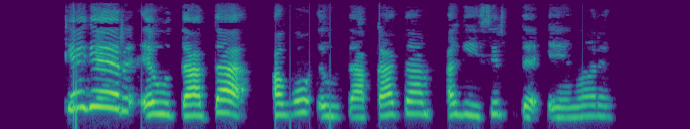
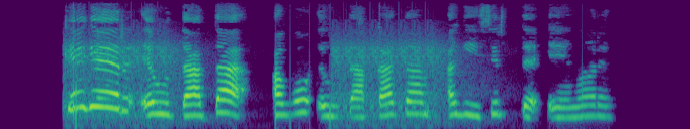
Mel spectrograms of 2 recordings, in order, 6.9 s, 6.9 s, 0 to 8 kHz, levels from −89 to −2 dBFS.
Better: first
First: none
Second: background sound (Gunshot, gunfire); 17 dB below the speech

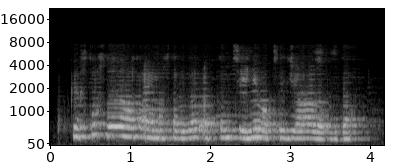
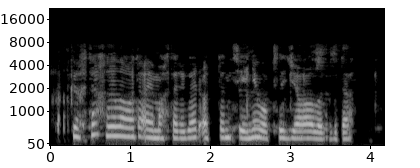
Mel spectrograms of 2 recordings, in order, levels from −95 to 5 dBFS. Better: second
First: noise reduction (neural separator model SepFormer DNS4)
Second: none

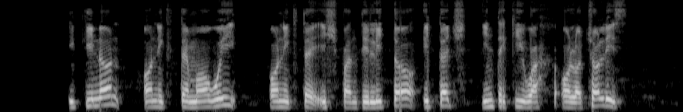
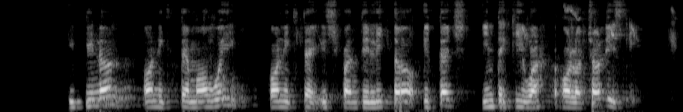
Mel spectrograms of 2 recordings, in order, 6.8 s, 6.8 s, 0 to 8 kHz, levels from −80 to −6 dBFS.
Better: first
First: none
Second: noise reduction (neural mask model DeepFilterNet 3)

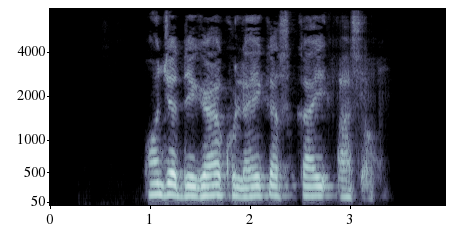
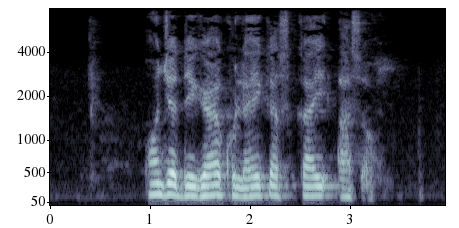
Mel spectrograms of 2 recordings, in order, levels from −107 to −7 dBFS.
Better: second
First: noise reduction (neural mask model Resemble Enhance denoiser)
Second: none

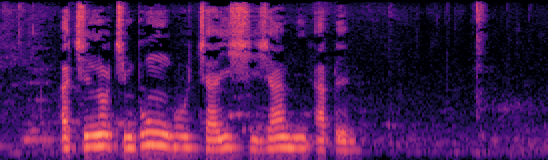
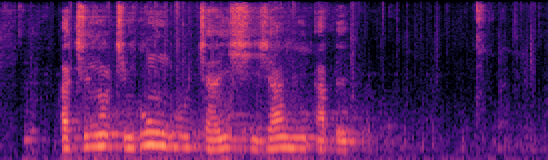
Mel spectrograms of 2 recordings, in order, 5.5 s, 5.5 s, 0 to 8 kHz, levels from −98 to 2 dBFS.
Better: first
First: none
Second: noise reduction (neural separator model SepFormer DNS4)

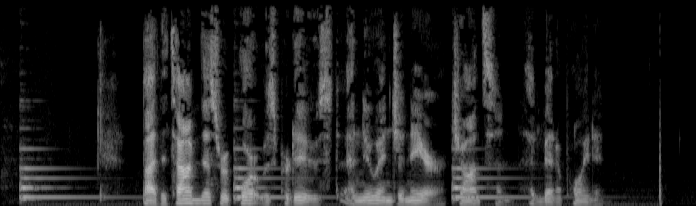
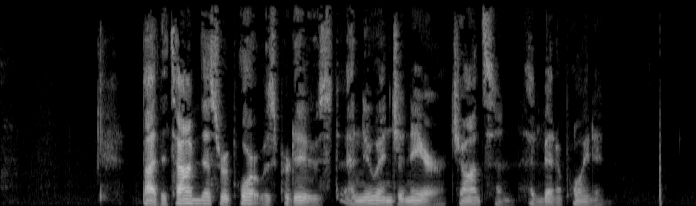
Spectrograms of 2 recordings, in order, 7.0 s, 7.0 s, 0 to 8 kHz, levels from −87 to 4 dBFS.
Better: second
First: background sound (Plucked string instrument); 11 dB below the speech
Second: none

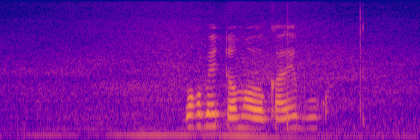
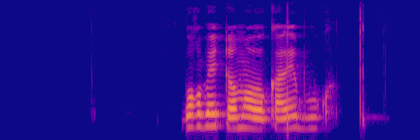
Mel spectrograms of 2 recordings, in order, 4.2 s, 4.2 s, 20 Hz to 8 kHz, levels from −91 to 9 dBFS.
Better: second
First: background sound (Car passing by / Engine); 16 dB below the speech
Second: none

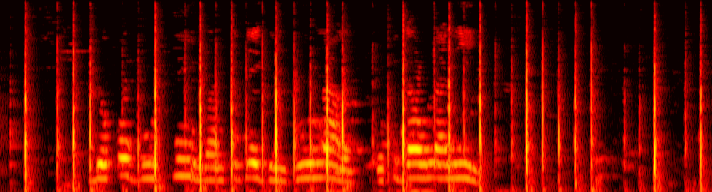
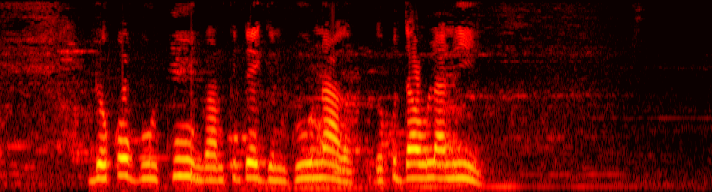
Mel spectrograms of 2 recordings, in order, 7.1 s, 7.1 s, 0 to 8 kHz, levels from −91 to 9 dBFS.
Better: second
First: noise reduction (classical method WPE with log-MMSE)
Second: none

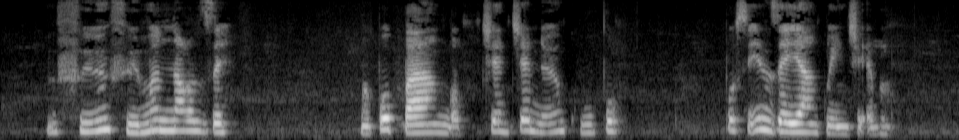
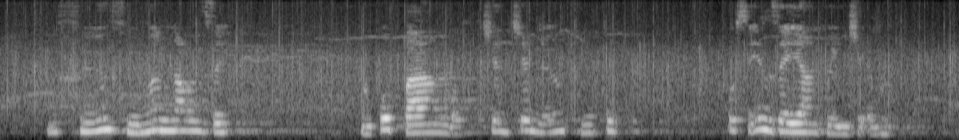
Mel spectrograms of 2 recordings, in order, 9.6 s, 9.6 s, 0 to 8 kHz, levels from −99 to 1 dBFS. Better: first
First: none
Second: background sound (Applause); 17 dB below the speech // room echo; dies away in 1.4 s

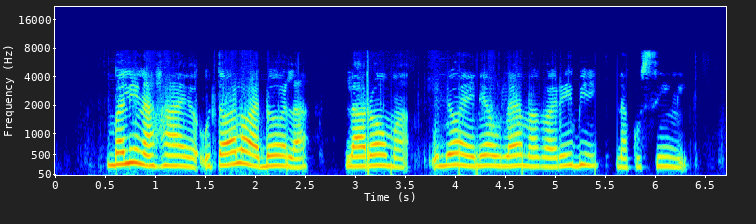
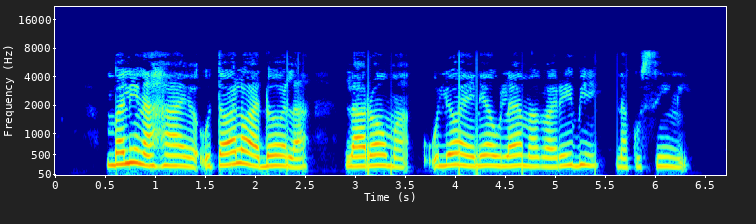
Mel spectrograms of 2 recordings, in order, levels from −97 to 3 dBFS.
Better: second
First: noise reduction (neural separator model SepFormer DNS4)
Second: none

